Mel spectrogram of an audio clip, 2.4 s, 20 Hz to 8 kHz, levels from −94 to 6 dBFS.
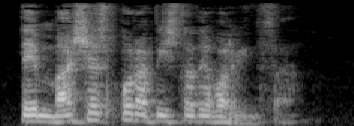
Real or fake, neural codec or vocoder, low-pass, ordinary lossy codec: real; none; 7.2 kHz; AAC, 32 kbps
